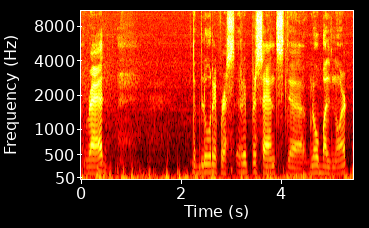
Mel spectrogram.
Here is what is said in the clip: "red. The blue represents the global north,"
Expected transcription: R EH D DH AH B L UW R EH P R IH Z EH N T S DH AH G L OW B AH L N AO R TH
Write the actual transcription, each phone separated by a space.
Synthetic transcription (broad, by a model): R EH D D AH B L UW R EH P R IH S EH N T S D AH G L OW B AH L N AO R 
